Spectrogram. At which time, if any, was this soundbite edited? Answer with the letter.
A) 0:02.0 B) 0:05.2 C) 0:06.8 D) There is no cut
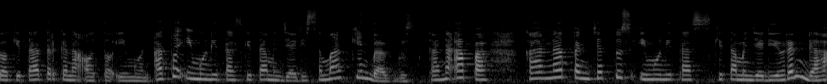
D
